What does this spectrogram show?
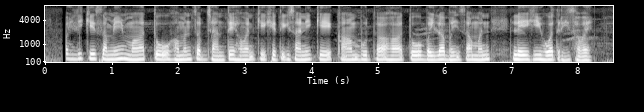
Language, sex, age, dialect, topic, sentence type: Chhattisgarhi, female, 18-24, Western/Budati/Khatahi, banking, statement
